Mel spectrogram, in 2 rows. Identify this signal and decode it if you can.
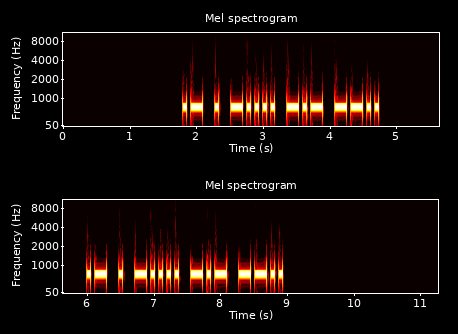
Morse code, heard as a keyed tone, about 20 wpm, 700 Hz. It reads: AE6KZ AE6KZ
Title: USA Call Signs - 5 Characters - Repeated 2x - 20wpm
